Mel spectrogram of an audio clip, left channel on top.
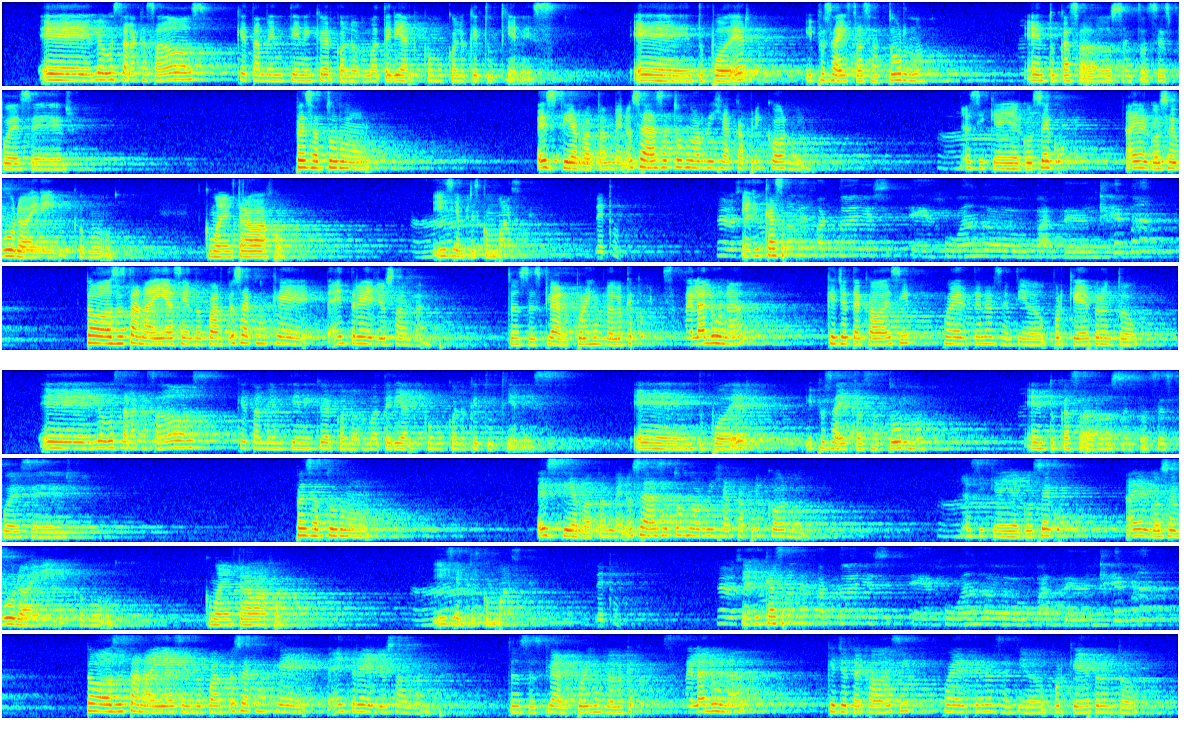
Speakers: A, on the left (about 60°); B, on the left (about 20°).
A: Eh, luego está la casa 2 que también tiene que ver con lo material, como con lo que tú tienes eh,
B: Mm,
A: en tu poder. Y pues ahí está Saturno
B: mm.
A: en tu casa dos entonces puede ser, pues Saturno es tierra también, o sea, Saturno rige a Capricornio,
B: Ah,
A: así que hay algo seguro, hay algo seguro ahí como, como en el trabajo
B: ah,
A: y siempre es como algo
B: es que,
A: completo.
B: claro, es que
A: En
B: hay un
A: casa
B: montón de factores eh, jugando parte del <laughs> tema.
A: todos están ahí haciendo parte, o sea, como que entre ellos hablan. Entonces,
B: Sí,
A: claro,
B: sí,
A: por
B: sí.
A: ejemplo, lo que tú me dices de la luna, que yo te acabo de decir, puede tener sentido porque de pronto,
